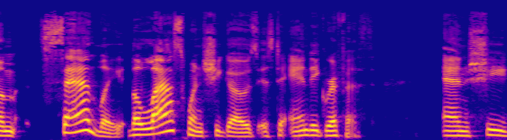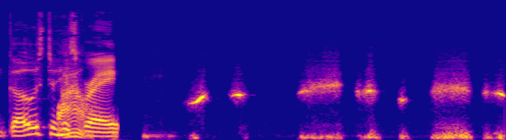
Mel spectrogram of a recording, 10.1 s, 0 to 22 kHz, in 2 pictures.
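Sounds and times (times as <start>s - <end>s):
speech: 0.0s - 3.8s, 4.4s - 6.6s
person whistling a TV theme tune: 7.0s - 10.1s.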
